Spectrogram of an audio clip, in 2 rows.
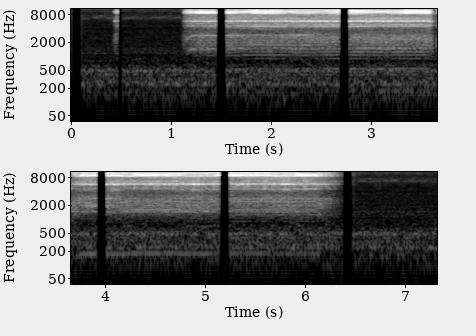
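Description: LEGO Technic Powered Up electric motors whining steadily as they drive the Liebherr R 9800 excavator's boom, stick and bucket, starting about a second in and stopping near the end. A second, lower motor tone joins about halfway through, and the sound is broken by several very short silent gaps.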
